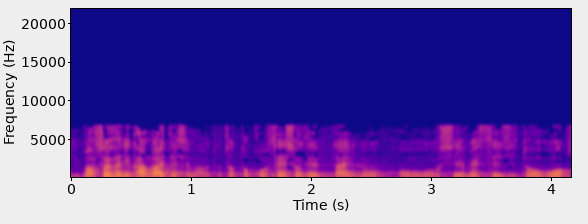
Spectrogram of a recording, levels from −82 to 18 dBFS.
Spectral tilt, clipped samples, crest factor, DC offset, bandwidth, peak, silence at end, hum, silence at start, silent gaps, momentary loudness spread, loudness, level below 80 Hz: -4 dB/octave; under 0.1%; 22 dB; under 0.1%; 7.2 kHz; -2 dBFS; 0 s; none; 0 s; none; 14 LU; -24 LUFS; -64 dBFS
